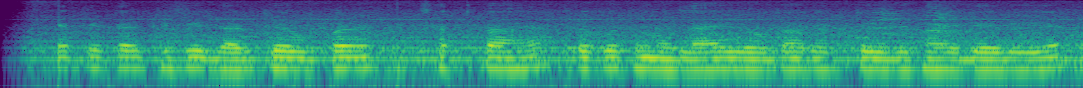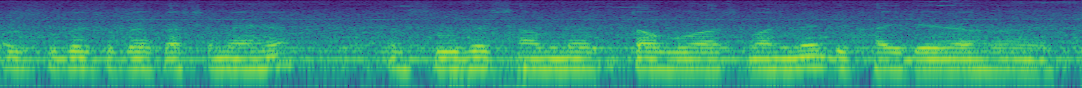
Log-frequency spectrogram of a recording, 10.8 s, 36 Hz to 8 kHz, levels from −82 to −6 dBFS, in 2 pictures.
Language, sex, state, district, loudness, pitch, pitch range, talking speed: Hindi, male, Maharashtra, Solapur, -23 LUFS, 110 Hz, 110-115 Hz, 190 wpm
